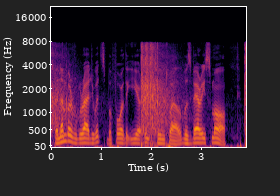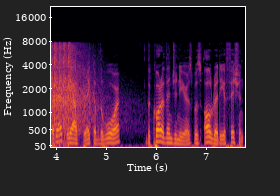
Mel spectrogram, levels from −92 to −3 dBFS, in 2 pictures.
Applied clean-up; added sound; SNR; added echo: none; Gunshot, gunfire; 9 dB; none.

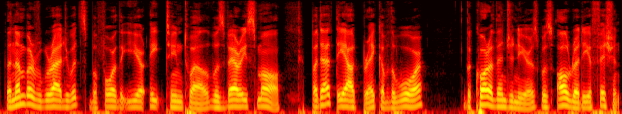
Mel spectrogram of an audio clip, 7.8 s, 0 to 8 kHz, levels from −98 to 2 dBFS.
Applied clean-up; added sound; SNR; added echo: none; none; none; none.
